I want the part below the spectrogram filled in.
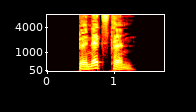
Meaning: inflection of benetzen: 1. first/third-person plural preterite 2. first/third-person plural subjunctive II
- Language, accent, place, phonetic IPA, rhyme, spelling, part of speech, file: German, Germany, Berlin, [bəˈnɛt͡stn̩], -ɛt͡stn̩, benetzten, adjective / verb, De-benetzten.ogg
